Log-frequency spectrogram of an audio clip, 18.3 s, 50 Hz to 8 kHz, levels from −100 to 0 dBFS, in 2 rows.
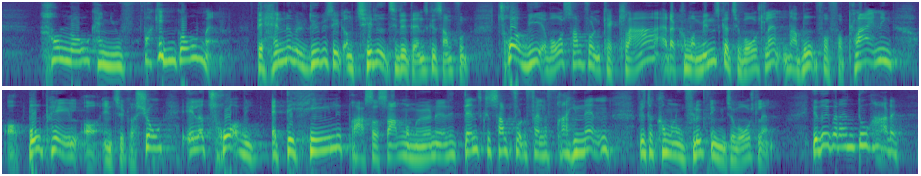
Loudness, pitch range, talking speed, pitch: -25 LUFS, 170-230 Hz, 240 wpm, 200 Hz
